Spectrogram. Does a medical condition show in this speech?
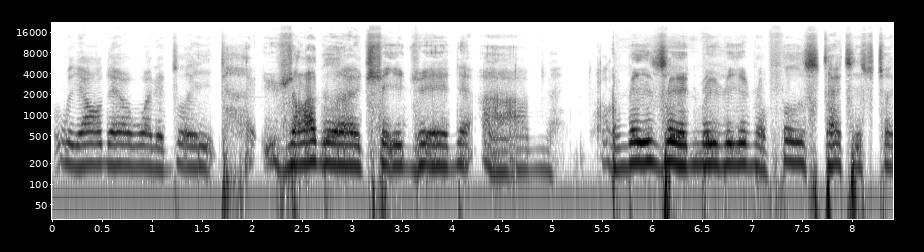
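Yes: non-progressive muscular dystrophy.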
